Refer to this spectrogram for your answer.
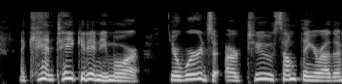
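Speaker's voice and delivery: usual speaking voice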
